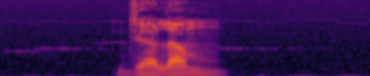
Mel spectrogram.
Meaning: water
- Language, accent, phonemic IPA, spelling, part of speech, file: Tamil, India, /dʒɐlɐm/, ஜலம், noun, Ta-ஜலம்.ogg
